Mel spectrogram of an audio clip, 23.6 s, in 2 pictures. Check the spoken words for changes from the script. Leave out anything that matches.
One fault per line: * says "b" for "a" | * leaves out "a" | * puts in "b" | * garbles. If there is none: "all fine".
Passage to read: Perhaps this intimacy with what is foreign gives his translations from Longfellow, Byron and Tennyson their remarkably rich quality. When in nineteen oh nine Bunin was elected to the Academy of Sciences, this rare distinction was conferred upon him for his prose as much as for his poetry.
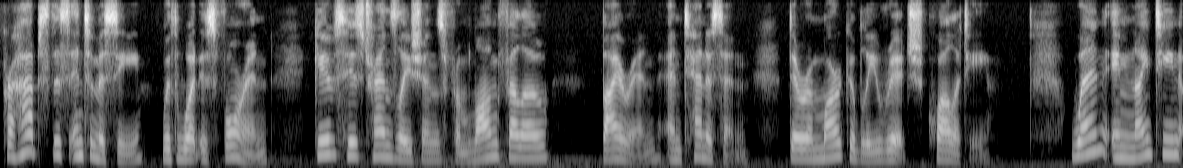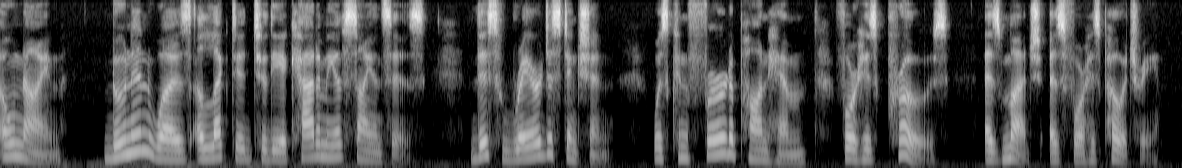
all fine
